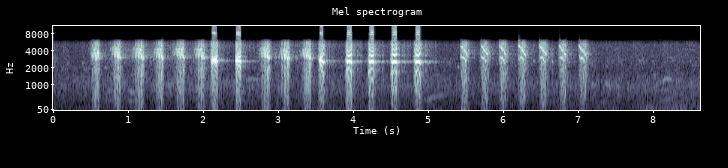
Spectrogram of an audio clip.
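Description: A male boat-tailed grackle gives a fast run of harsh, raspy notes, about four per second, with sharp clacks and a thin whistle mid-series.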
